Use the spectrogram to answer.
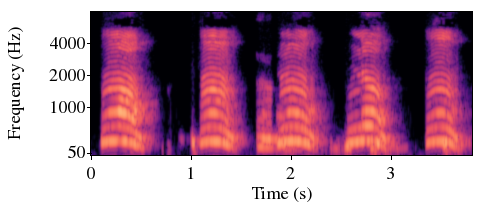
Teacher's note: కావు ఎందుకంటే ఇవి ముఖస్థితం కాదు ముఖం అంటే ఏంటి మౌత్ నుంచి రావాలి ఇవి మౌత్ నుంచి రావు జస్ట్ ముక్కు నుంచే వస్తాయి అన్నమాట ఉమ్ ను అలా వస్తది అన్నమాట సో అట్లా చదవాలి అవన్నీ ముఖం ముక్కు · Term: నాసిక స్థాన వర్ణాలు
